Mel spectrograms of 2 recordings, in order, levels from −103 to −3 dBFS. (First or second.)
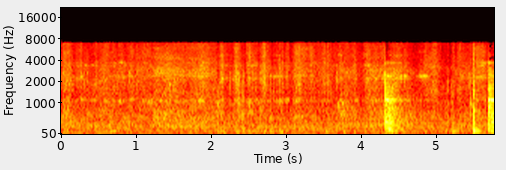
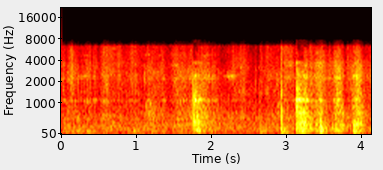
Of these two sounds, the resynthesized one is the second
